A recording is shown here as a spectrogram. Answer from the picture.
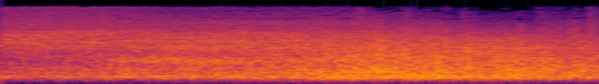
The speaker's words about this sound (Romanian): Totuși, când ajungem la ce era până acum capătul de linie, ne dăm cu toții jos din metrou.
